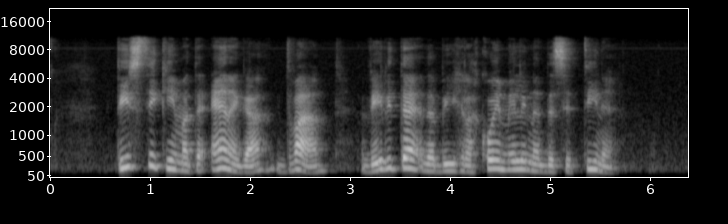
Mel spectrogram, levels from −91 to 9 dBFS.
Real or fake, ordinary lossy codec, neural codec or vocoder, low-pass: real; none; none; 10.8 kHz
